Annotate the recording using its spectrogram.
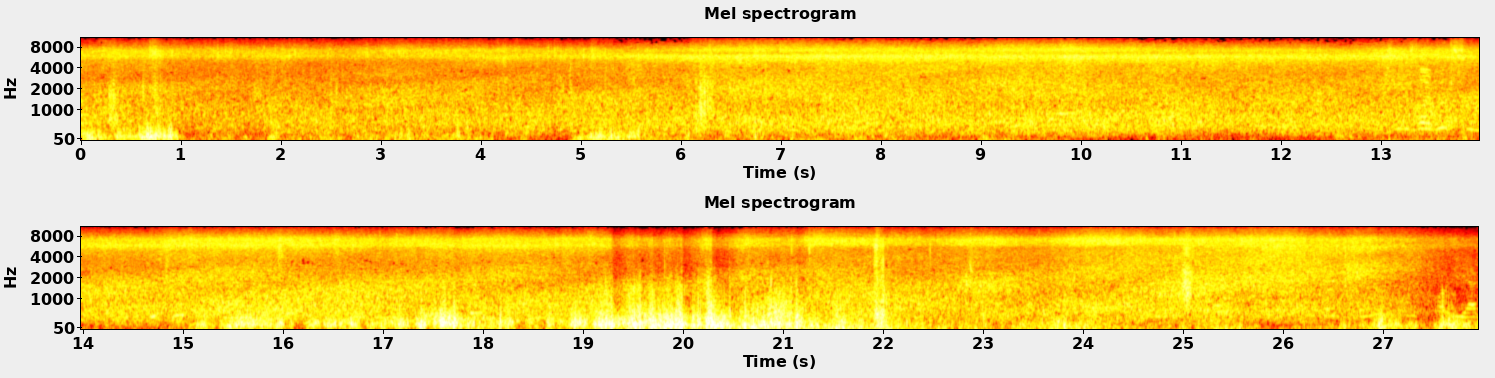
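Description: Wind blowing across the camera microphone, a steady rushing noise with irregular low rumbling gusts that swell louder in the second half.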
